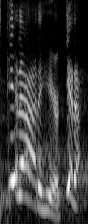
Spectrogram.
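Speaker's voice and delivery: acted angry dismissal. Realtor throwing the buyer out, acted angry dismissal. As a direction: drive him out the door, play-acted.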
